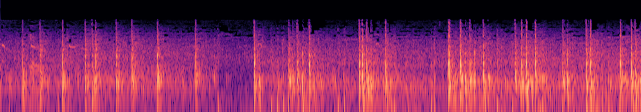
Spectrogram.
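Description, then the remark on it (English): Rapid volleys of firework bangs and crackles burst outdoors in irregular clusters, some close and loud, others slightly distant, with a few pauses between barrages. “What other radio program brings you fireworks?”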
